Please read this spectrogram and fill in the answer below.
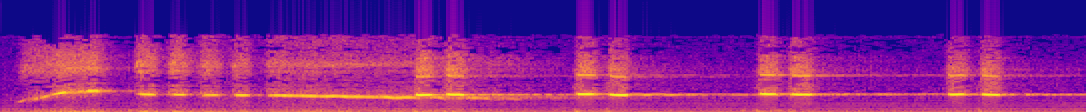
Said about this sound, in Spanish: Se están fabricando en los Estados Unidos unos llaveros que chiflan. Sí. Responden al chiflido. Claro. Uno entonces chifla. Vos los perdés y los podés buscar chiflando. Te pones a chiflar y el llavero te contesta.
